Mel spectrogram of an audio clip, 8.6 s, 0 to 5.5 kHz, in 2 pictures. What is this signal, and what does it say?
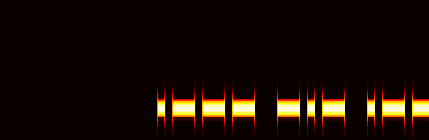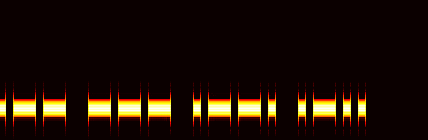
Morse code, heard as a keyed tone, about 16 wpm, 600 Hz. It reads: JK1OPL
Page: Kaldesignaler 16 wpm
